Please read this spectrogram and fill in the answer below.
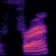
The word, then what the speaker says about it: Freck: My name is Peter Freck. That's spelled F-R-E-C-K.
